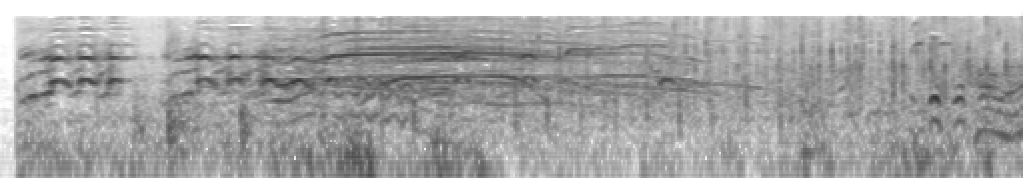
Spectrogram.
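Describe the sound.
A person loudly imitates a goose with honking, wavering calls repeated over several seconds, the voice rising and falling in a bird-like way, with crowd noise in the background. A contestant mimicking an Arctic animal at an animal calling contest, cheered by the crowd.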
